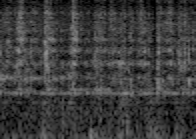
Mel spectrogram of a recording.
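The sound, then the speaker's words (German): Someone scrubbing a pot clean with an old toothbrush: a steady run of hissy, bristly scraping strokes with soft rhythmic pulses, fairly quiet overall and with no voices. “dann könntest du vielleicht einfach mal meinen Topf sauber machen”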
